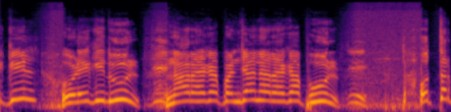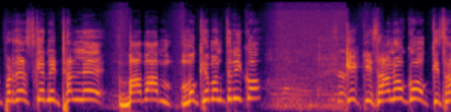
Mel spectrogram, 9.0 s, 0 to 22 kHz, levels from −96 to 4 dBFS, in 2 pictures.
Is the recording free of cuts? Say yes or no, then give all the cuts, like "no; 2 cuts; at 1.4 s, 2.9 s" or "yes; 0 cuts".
no; 1 cut; at 3.9 s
